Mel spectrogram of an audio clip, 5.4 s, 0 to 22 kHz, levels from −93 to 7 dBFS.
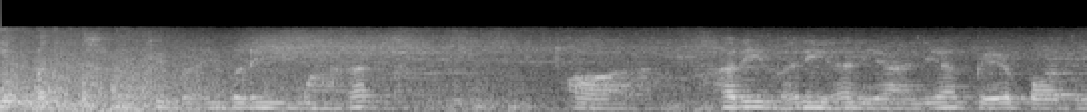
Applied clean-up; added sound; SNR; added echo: none; Thunder; 5 dB; reverberation time 2.1 s.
